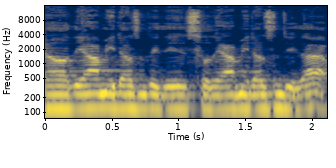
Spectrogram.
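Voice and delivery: ordinary delivery

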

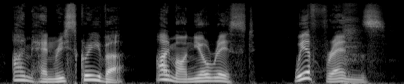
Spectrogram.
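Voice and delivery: mock dry, deadpan, matter-of-fact talking-watch voice. Quoting what a talking toy watch says: imitating a deadpan talking watch. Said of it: "So deadpan".

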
